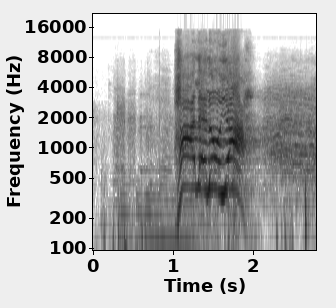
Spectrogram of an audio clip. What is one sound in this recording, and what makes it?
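A second woman shouts with animation into a microphone.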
